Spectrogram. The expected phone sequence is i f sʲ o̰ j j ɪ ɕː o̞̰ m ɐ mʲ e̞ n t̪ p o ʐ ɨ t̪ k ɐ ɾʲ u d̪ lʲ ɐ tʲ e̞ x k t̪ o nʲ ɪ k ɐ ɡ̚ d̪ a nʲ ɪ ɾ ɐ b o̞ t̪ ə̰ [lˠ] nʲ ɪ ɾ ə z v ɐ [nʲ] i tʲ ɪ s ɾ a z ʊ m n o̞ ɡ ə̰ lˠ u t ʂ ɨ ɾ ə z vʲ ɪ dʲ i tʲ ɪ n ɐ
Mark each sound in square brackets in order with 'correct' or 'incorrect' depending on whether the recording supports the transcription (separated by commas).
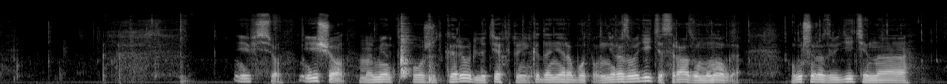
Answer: correct, incorrect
